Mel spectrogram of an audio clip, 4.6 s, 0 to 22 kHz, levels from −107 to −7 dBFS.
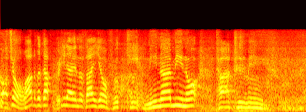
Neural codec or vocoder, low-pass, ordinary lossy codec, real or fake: codec, 16 kHz, 1 kbps, X-Codec, WavLM features, trained on Multilingual LibriSpeech; 7.2 kHz; none; fake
